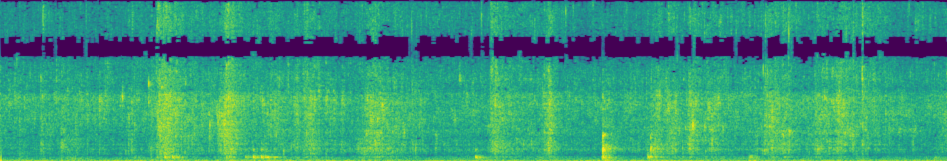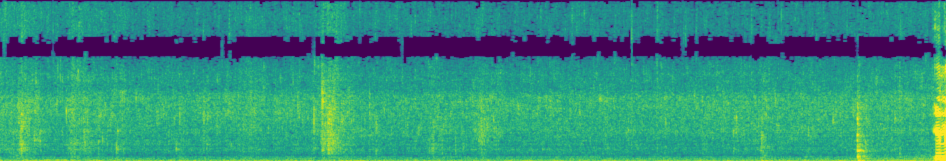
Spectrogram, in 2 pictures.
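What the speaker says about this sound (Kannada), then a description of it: "ಈ ಪನ್ನೀರನ್ನು ಸ್ವಲ್ಪ ಡಾರ್ಕ್ ಬ್ರೌನ್ ಅಲ್ಲ ಸಾರಿ, ಗೋಲ್ಡನ್ ಸ್ವಲ್ಪ ಆಗುವ ತನಕ ಫ್ರೈ ಮಾಡ್ಕೊಳ್ತೀನಿ" Paneer cubes frying in a pan until golden, a faint continuous sizzle with scattered soft pops and light stirring scrapes, close and steady throughout.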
